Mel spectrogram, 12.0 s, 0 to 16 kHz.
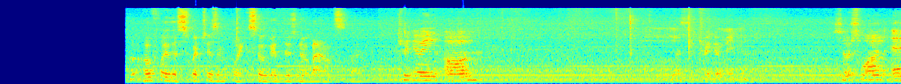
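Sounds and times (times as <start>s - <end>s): electrical hum of test equipment: 1.7s - 12.0s.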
